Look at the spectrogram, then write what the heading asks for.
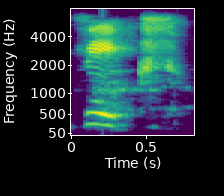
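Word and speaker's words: sechs: a video on also six is said as jakes jakes s e c h s six in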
